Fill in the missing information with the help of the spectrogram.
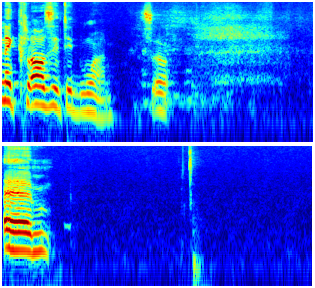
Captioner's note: laughter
